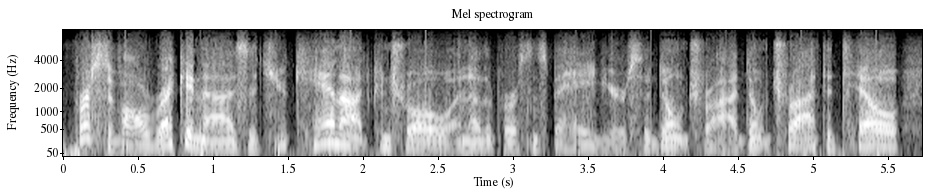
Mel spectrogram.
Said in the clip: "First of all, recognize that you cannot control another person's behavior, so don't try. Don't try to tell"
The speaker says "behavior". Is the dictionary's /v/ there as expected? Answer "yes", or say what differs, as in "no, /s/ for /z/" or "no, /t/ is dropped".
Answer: yes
